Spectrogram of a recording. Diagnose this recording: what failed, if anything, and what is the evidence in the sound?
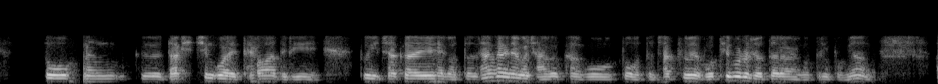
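The network stage failed, and the speech codec covered the gaps with VoIP packet loss concealment. At 0.69 to 0.86 s (the longest, about 140 ms), 2.51 to 2.73 s, 4.31 to 4.45 s, 6.59 to 6.64 s and 8.71 to 8.77 s, the speech smears into a fading buzzy tone or coloured noise instead of dropping to silence. The decoder keeps repeating its last pitch and filter at falling gain, and the voice stays thin briefly afterward. A plain dropout would click into silence. The Speex band of 300 Hz to 3.5 kHz frames all of this.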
